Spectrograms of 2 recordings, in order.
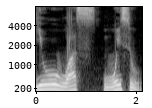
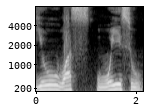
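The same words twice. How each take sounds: The two takes are said the same way.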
